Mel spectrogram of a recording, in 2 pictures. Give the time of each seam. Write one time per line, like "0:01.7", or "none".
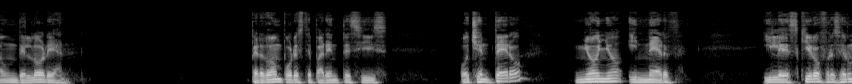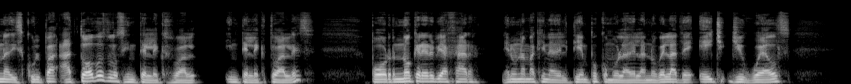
none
